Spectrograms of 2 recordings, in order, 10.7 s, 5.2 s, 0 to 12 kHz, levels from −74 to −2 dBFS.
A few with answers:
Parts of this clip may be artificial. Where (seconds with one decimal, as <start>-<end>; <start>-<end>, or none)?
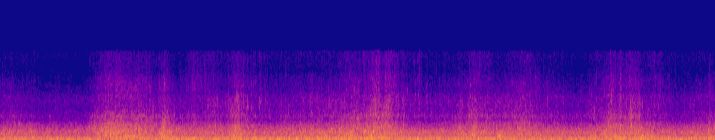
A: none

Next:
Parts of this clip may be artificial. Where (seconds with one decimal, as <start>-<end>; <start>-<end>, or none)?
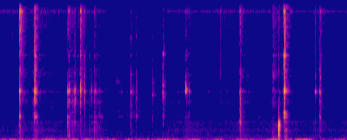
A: 0.0-1.6; 2.5-5.2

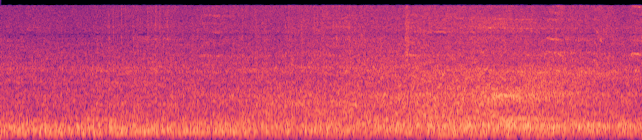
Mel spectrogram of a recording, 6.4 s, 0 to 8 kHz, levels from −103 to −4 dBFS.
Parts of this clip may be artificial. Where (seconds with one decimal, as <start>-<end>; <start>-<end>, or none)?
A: 1.4-5.0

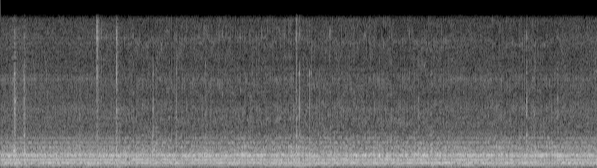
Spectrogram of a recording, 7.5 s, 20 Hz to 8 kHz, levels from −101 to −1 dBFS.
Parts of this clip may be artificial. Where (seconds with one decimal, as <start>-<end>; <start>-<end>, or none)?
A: 1.5-5.6; 6.1-7.0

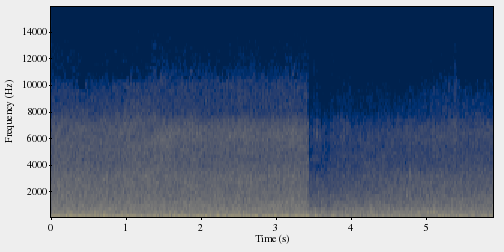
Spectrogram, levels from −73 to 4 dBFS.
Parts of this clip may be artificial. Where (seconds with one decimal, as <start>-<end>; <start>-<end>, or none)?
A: 0.4-1.5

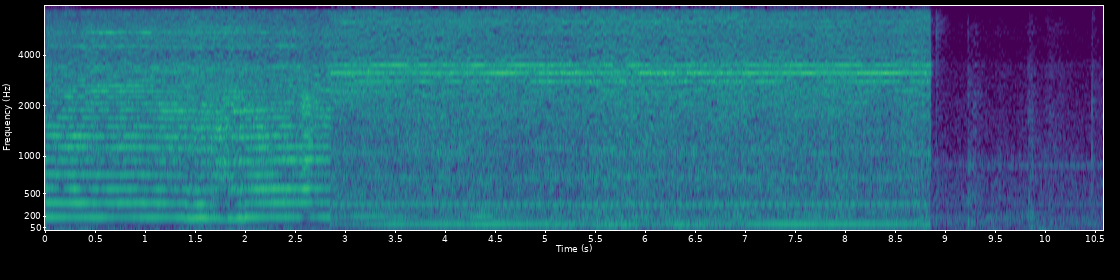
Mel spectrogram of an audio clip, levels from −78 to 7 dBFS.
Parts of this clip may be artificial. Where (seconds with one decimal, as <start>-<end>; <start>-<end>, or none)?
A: 1.4-2.0; 5.0-7.0; 8.7-9.9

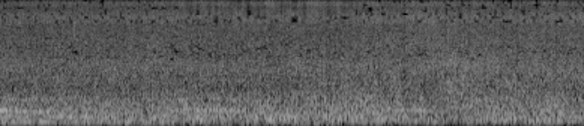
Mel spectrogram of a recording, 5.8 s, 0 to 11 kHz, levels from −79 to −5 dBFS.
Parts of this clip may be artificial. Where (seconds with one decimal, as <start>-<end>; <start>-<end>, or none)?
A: 1.8-3.5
